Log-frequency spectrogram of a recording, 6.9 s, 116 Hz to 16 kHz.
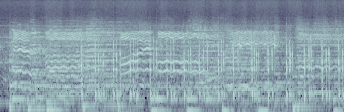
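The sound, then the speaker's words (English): An instrumental tune played in basic 4-4 time with a steady, bouncing rhythm like a trotting horse: low bass notes alternate evenly beneath a busy, higher melody. The playing is loud and continuous, with no voices. “make it sound like it's a horse, you know, trotting.”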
